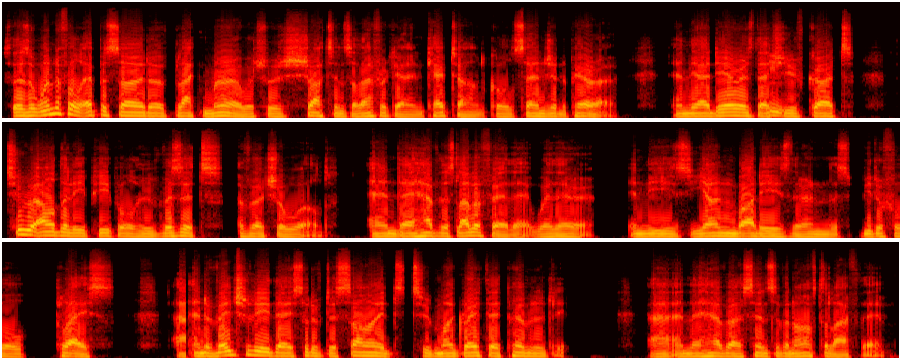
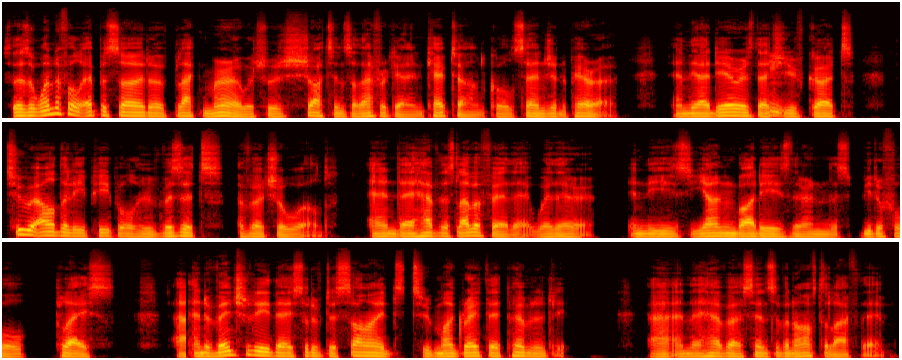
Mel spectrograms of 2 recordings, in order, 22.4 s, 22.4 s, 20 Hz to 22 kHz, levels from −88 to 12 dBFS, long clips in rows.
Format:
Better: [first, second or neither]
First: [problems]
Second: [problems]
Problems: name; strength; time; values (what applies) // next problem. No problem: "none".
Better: second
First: distortion; slight; 6% of the sound clipped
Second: none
